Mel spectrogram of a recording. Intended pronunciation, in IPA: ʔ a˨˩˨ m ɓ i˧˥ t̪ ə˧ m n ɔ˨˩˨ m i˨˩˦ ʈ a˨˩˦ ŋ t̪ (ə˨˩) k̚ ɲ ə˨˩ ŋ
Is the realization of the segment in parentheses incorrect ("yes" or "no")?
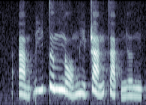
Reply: yes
